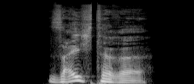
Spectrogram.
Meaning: inflection of seicht: 1. strong/mixed nominative/accusative feminine singular comparative degree 2. strong nominative/accusative plural comparative degree
- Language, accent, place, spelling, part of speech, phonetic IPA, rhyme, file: German, Germany, Berlin, seichtere, adjective, [ˈzaɪ̯çtəʁə], -aɪ̯çtəʁə, De-seichtere.ogg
